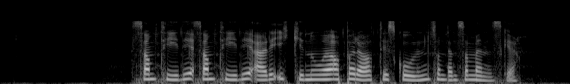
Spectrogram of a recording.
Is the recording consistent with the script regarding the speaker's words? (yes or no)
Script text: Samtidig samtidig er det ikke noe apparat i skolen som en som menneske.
yes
